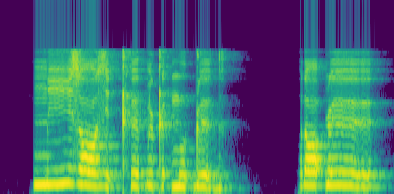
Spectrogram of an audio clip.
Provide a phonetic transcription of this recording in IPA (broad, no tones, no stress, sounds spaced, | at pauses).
ŋ͡m iː z ɔː z i ʔ ʈʰ ʏ ɓ ʉ ʈ ʏ ʔ m u ʔ ɖ ʏ ɡ | ɾ ɔː ʔ ɳ ʏː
